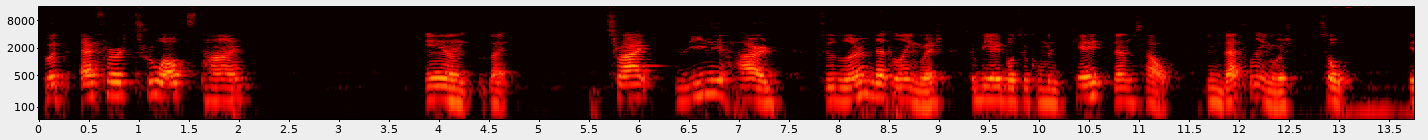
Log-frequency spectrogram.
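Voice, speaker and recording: Young Brazilian man, non-native English, slow and halting, roomy echo on the voice. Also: medium pitch. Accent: Brazilian Portuguese. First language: Portuguese. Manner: halting, many restarts and repeated words. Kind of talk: casual personal monologue.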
